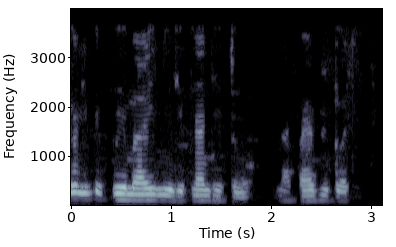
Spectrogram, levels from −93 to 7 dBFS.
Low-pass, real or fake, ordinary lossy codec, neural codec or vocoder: 3.6 kHz; real; none; none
